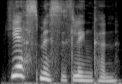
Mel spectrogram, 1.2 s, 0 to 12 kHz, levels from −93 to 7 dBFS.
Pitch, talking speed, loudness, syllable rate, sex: 200 Hz, 145 wpm, -20 LUFS, 3.8 syllables/s, female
